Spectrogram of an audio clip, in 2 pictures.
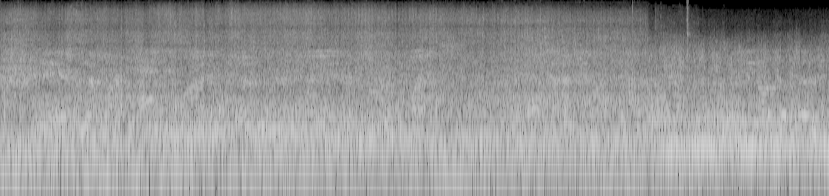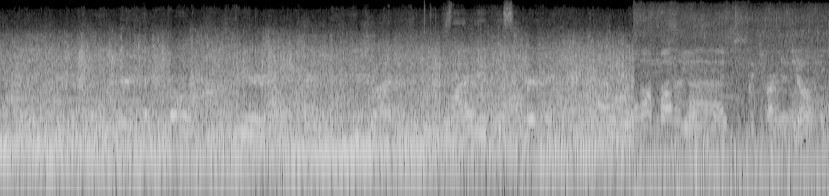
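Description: Douglas SBD Dauntless WWII dive bomber flying past at an air show, a steady loud propeller engine drone that swells and shifts as it passes, with a crowd and announcer talking throughout.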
